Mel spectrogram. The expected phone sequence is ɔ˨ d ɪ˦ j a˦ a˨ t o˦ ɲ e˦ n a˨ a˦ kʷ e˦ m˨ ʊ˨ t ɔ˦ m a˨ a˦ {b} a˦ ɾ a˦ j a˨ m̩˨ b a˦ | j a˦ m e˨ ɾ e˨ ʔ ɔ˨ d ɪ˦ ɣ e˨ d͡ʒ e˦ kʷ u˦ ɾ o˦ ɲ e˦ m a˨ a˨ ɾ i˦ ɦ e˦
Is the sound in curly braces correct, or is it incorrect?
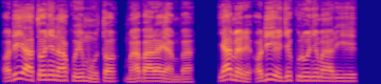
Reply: correct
